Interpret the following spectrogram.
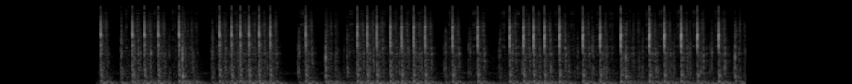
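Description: Typewriter keystroke sound effect: rapid sharp clicks in uneven runs of several a second. They start about a second in and stop suddenly near the end, with dead silence on either side.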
